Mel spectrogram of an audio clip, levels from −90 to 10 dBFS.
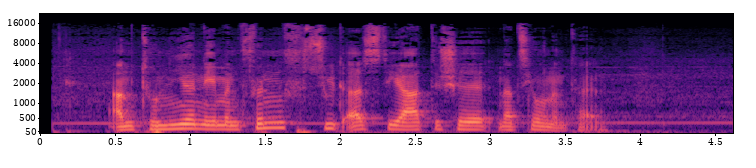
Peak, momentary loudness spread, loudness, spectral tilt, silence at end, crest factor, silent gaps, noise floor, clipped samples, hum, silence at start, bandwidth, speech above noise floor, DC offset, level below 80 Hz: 0 dBFS; 14 LU; -18 LUFS; -5 dB/octave; 0 s; 18 dB; none; -40 dBFS; under 0.1%; none; 0.1 s; 16 kHz; 22 dB; under 0.1%; -36 dBFS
